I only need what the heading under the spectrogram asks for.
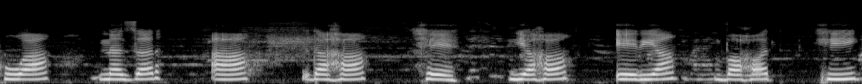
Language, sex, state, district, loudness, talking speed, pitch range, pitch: Hindi, female, Madhya Pradesh, Dhar, -14 LUFS, 70 wpm, 230-260 Hz, 240 Hz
